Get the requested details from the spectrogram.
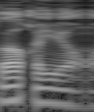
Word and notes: chorions: France (Île-de-France); /kɔ.ʁjɔ̃/; /ʃɔ.ʁjɔ̃/

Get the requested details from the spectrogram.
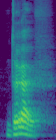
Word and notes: raisin: France; [lə.ʀɛ.zɛ̃]; French

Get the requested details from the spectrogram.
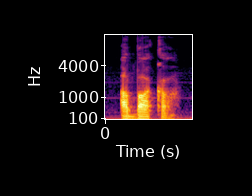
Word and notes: abaca: /a.ba.ka/

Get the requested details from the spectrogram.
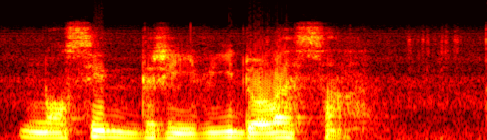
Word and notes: nosit dříví do lesa: /ˈnɔsɪt ˈdr̝iːviː ˌdɔˈlɛsa/

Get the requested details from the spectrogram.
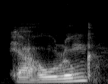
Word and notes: Erholung: /ɛɐ̯'hoːlʊŋ/

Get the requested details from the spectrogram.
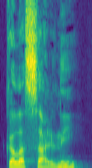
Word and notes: colossal: France; [kɔ.lɔ.sal]

